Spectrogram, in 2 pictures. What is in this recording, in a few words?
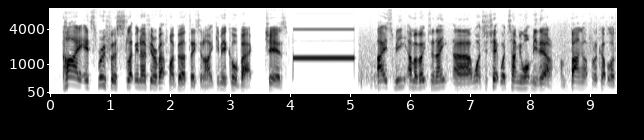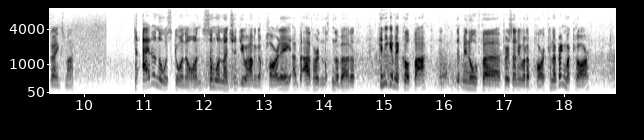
Accents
